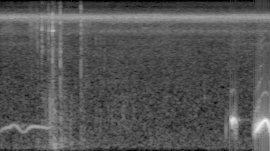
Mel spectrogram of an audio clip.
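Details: Sulawesi black pigeon heard as a lure call: a faint wavering coo, some clicks, then a short note and the loud start of another coo cut off at the end, with a steady insect drone.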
